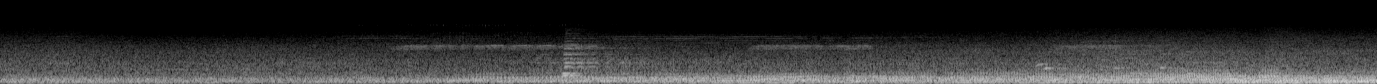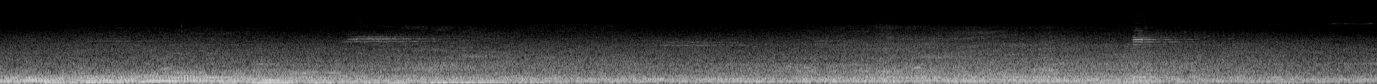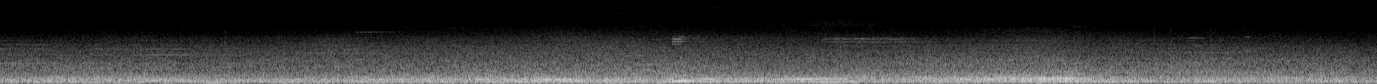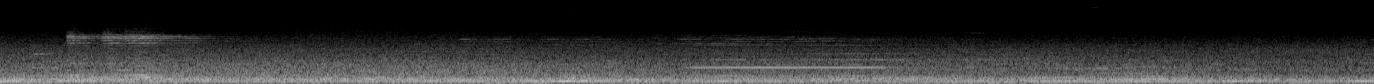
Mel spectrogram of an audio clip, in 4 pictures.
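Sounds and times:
car engines and tyres passing: 0.0 - 55.0
high-pitched car horn toots: 48.1 - 50.4.

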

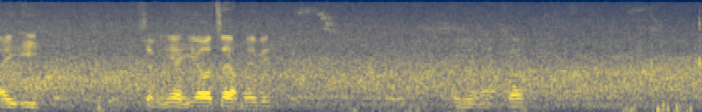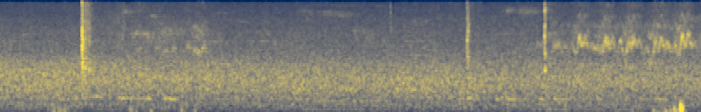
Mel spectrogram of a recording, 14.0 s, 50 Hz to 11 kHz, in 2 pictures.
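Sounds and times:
wind: 0.0 - 14.0
faint bird calls: 7.7 - 11.0.

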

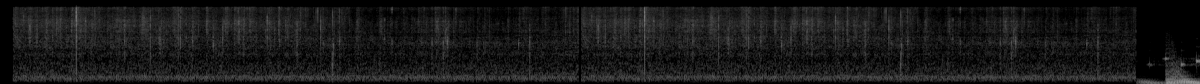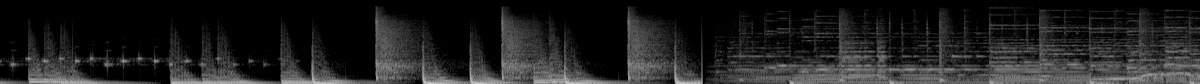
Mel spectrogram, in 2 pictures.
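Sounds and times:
meat sizzling on griddle: 0.1 - 11.4
music with heavy bass beat: 15.1 - 19.0.

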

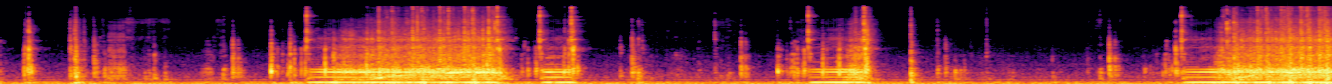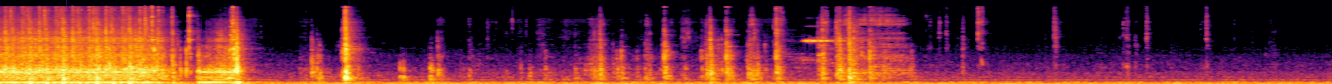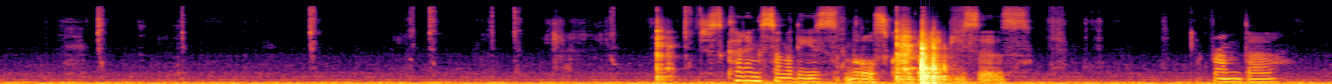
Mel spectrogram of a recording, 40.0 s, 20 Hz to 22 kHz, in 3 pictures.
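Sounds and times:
electric sewing machine stitching: 3.0 - 5.8, 8.0 - 8.8, 11.7 - 15.8.

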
